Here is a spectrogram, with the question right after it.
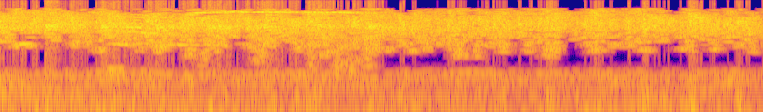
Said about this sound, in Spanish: Dale un aplauso al Padre.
